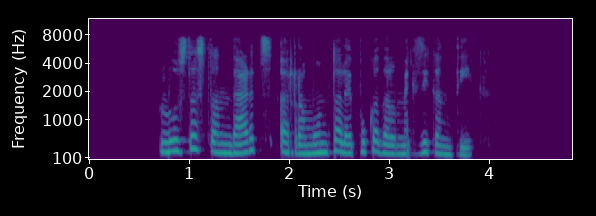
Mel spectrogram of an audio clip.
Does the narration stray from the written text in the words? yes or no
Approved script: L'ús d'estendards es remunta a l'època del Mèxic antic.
no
